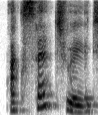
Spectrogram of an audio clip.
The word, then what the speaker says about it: accentuate: Accentuate your skills.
